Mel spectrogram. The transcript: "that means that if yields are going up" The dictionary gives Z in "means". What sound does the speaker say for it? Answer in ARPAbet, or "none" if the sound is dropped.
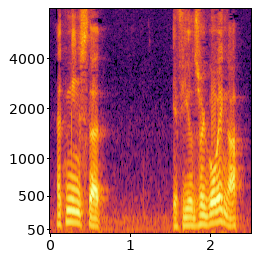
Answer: Z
